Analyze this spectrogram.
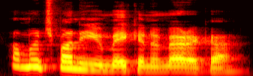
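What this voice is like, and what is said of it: Put-on accent, admittedly poor. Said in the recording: “Sorry for my terrible accent.”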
